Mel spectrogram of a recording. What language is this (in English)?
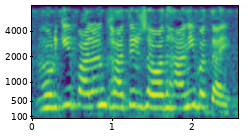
Bhojpuri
